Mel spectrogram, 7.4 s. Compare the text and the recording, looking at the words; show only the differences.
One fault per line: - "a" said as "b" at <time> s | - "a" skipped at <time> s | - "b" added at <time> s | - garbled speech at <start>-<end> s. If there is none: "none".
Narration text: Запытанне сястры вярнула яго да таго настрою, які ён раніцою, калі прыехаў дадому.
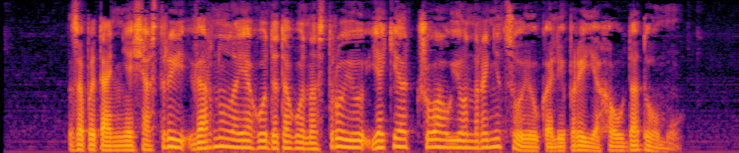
- "адчуваў" added at 4.1 s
